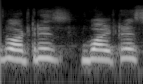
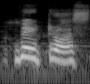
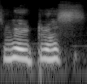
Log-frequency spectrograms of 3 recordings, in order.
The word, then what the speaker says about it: Waitrose: Like Walters and MS are expensive, but Walters is more expensive than. Sorry, it's Waitrose, not Walters. It's Waitrose. Sorry for my pronunciation.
